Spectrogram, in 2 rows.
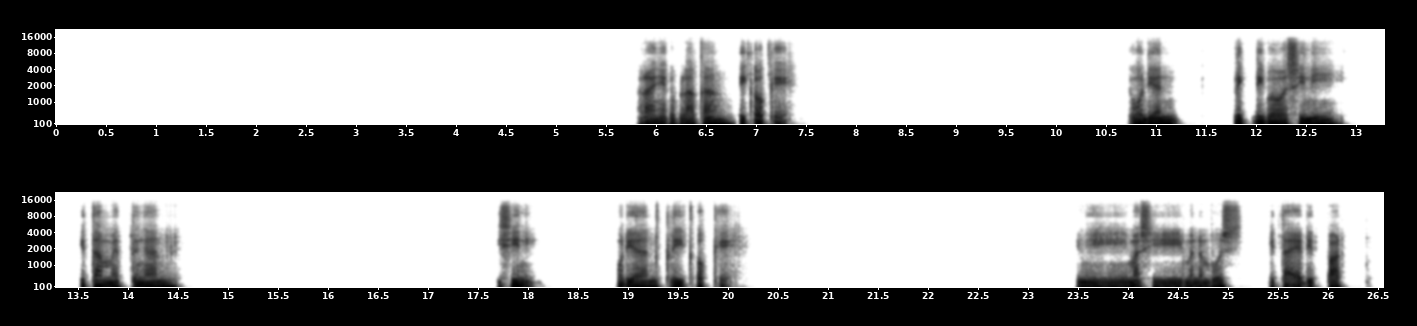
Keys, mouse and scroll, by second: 0.6 click, 6.9 click, 9.2 scroll down 2, 9.3 middle click, 9.7-10.8 middle drag, 11.6 click, 12.7 middle click, 13.6-14.4 scroll down 3, 14.4 middle click, 19.0 click, 20.1 middle click, 20.1-20.9 scroll down 4, 20.6 middle click, 20.9 scroll up 1, 21.3 middle click, 22.6 middle click.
